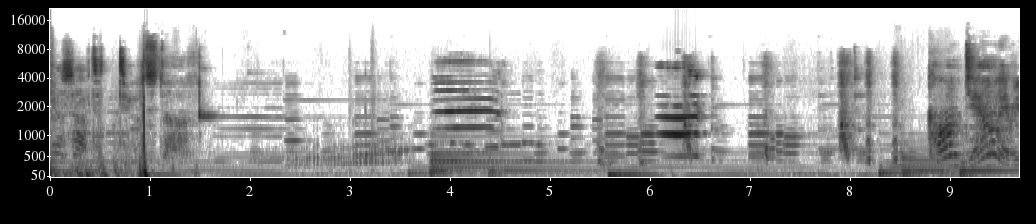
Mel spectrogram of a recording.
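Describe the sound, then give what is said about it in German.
A cat meows several times in drawn-out, wavering calls, clear, with other busy background sounds filling the gaps between the meows. “Sie, sie ist eine von den Katzen, die so richtig cool”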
